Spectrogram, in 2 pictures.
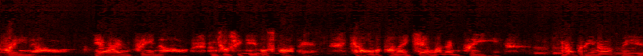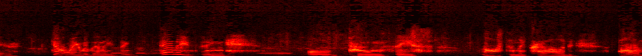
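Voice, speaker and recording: A woman's voice: a little high, close to an everyday voice. An actress playing a spoiled, rebellious young rich girl in old radio drama, with slangy, insolent, petulant delivery. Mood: sullen, scheming. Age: young adult. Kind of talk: 1940s radio acting. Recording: muffled, noisy old-time radio recording.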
